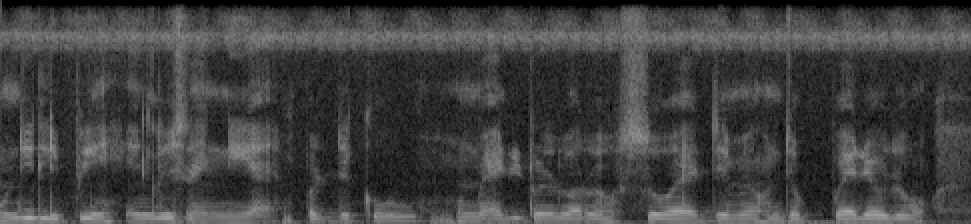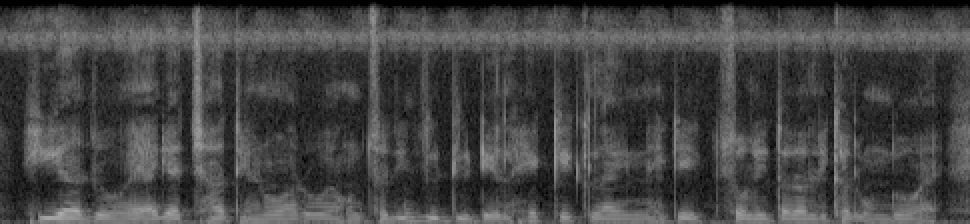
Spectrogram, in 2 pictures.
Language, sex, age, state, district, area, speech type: Sindhi, male, 18-30, Gujarat, Kutch, rural, spontaneous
